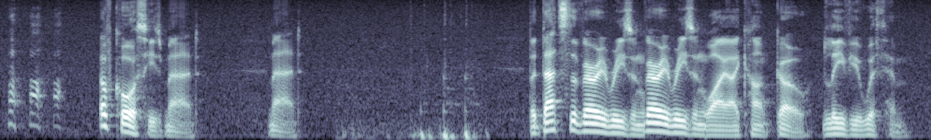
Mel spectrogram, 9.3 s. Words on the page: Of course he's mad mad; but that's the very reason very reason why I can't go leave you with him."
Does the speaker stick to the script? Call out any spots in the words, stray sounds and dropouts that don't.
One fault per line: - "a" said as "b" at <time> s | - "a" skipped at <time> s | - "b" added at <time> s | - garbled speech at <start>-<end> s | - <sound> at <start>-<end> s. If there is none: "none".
- laugh at 0.1-0.7 s
- tap at 3.4-4.9 s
